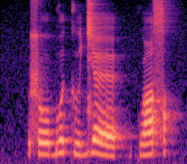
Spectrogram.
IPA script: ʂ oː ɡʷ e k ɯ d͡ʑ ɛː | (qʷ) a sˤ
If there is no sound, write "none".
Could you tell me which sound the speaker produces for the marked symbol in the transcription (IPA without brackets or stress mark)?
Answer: kʷ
